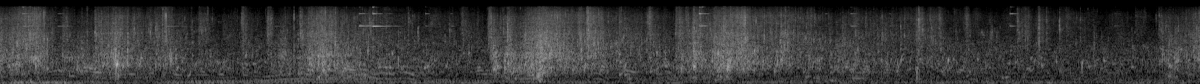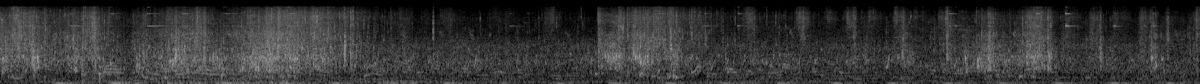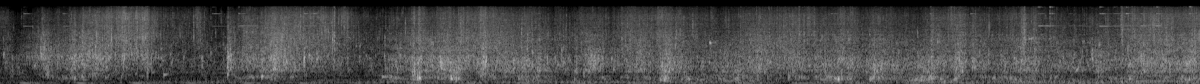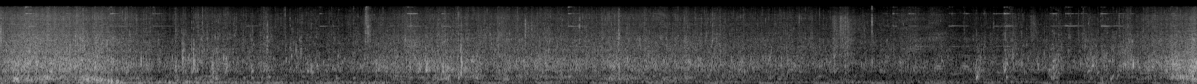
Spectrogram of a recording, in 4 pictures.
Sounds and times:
Trickle, dribble: 0.0s - 47.9s.

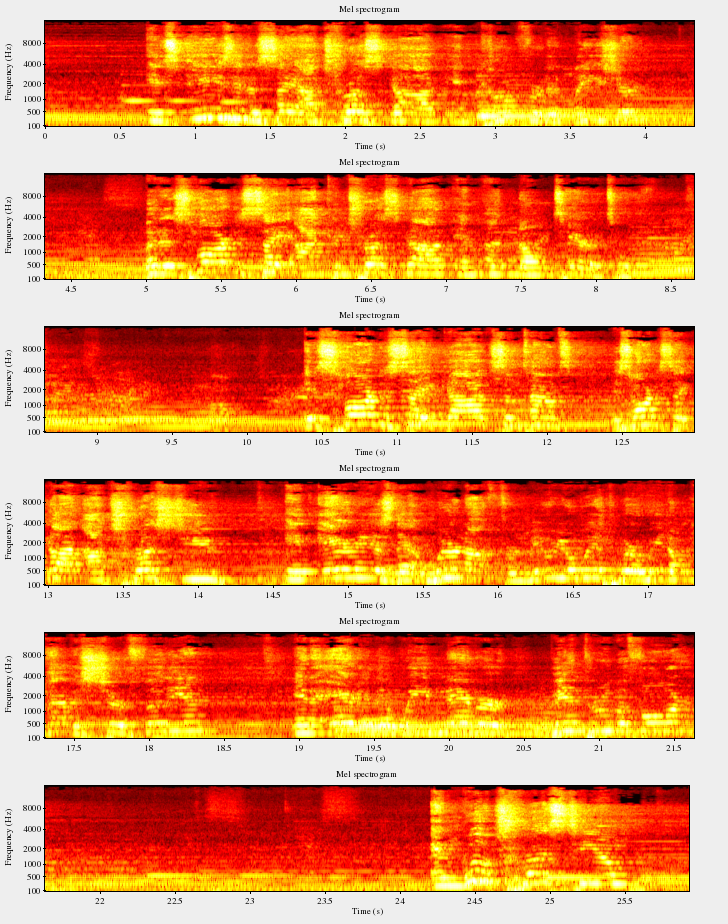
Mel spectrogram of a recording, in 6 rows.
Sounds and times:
Music: 0.0s - 25.9s
Speech: 0.7s - 4.0s, 5.0s - 9.0s, 9.8s - 18.4s, 19.0s - 21.8s, 24.2s - 25.7s.

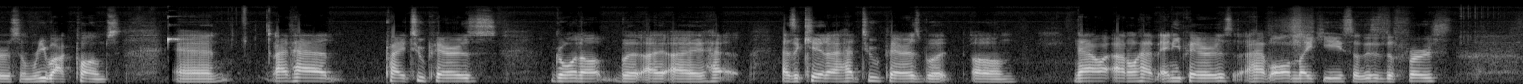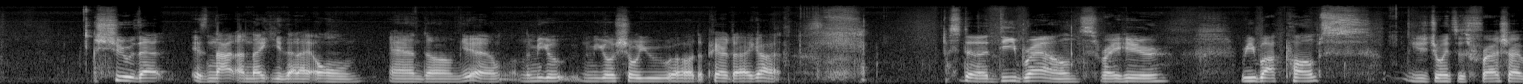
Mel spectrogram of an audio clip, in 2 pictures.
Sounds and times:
Speech: 0.0s - 14.6s, 16.1s - 23.1s, 24.7s - 27.0s, 27.6s - 30.4s.

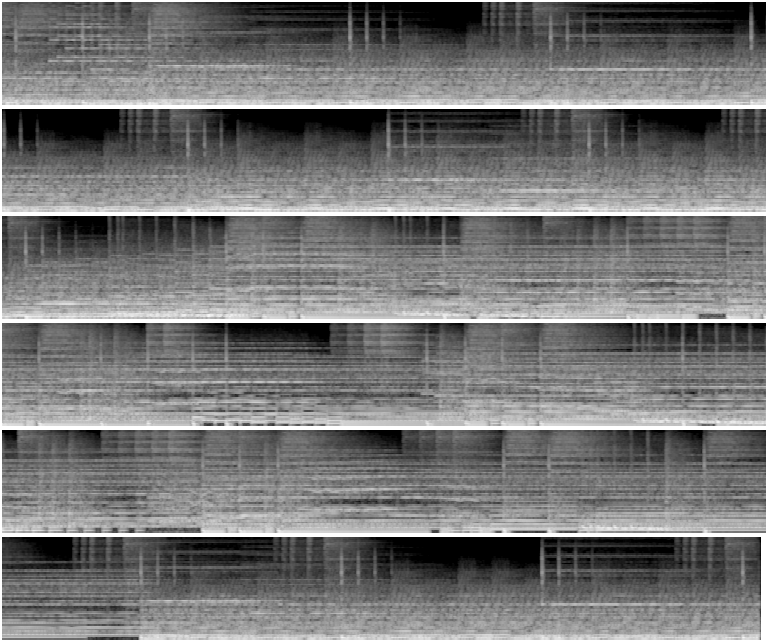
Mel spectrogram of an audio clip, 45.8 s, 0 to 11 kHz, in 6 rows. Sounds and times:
Music: 0.0s - 45.7s.

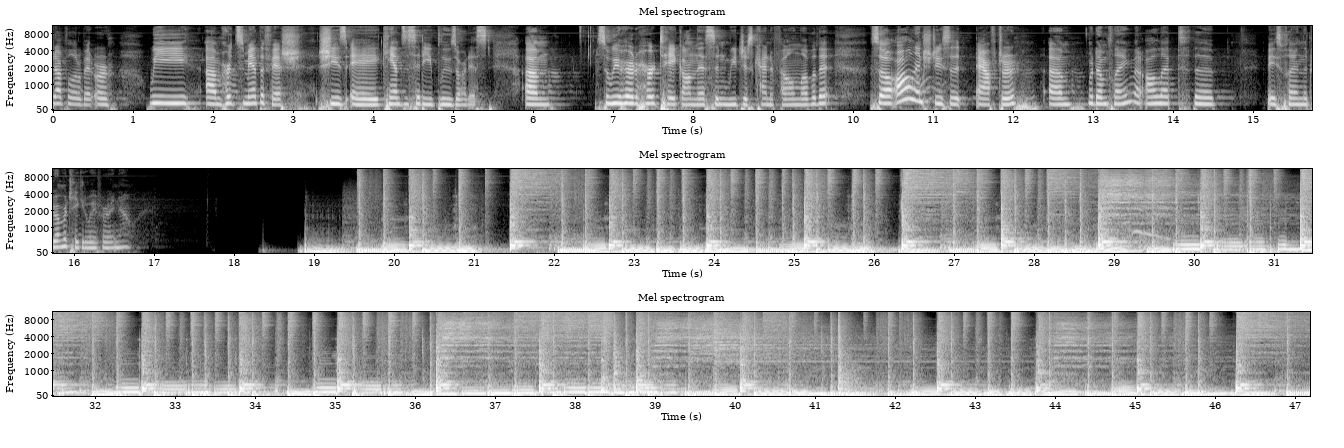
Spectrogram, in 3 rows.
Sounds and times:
Blues: 19.5s - 47.1s.

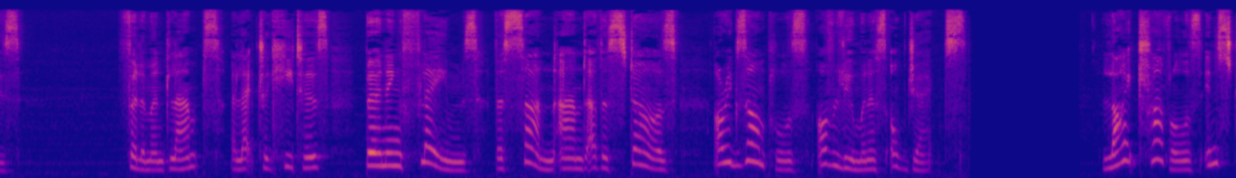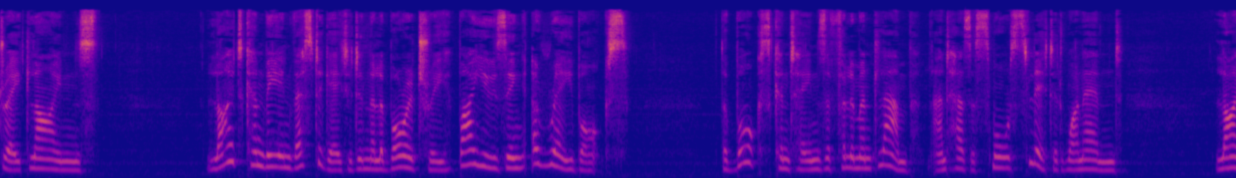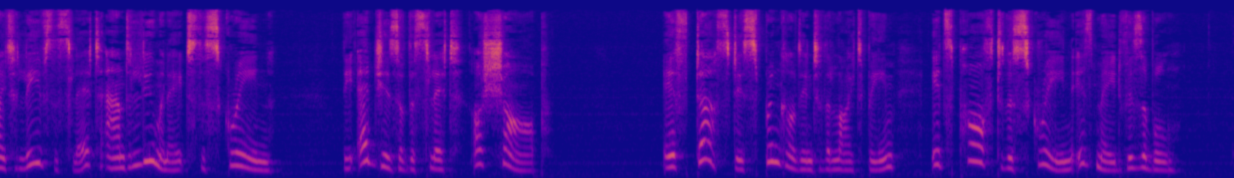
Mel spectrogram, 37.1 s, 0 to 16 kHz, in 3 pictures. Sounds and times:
Speech: 0.0s - 0.2s, 1.2s - 9.7s, 11.0s - 13.4s, 14.4s - 18.7s, 19.6s - 23.6s, 24.6s - 27.5s, 28.2s - 30.3s, 31.4s - 36.6s.

